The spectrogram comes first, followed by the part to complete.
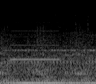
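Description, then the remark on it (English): A truck's reversing alarm sounds a loud, steady high-pitched beep over a low rumbling engine, with no voices. “back up the Brinks truck.”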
